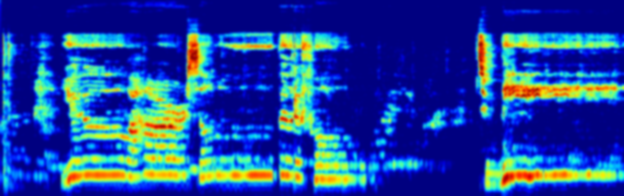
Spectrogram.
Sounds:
Sigh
